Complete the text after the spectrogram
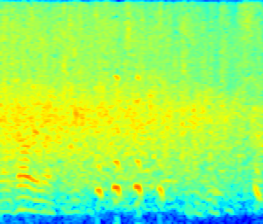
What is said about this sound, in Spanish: Muy buenas, muy buenas. Aplauda.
